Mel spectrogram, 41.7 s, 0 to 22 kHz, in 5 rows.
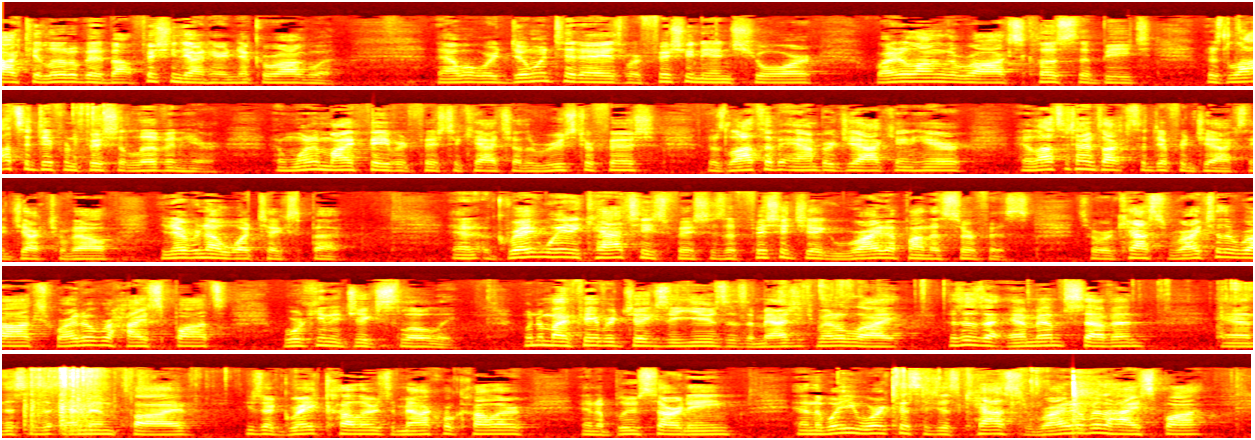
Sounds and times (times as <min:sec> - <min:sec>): Speech: 0:00.0 - 0:02.3, 0:02.9 - 0:19.0, 0:19.6 - 0:41.4.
